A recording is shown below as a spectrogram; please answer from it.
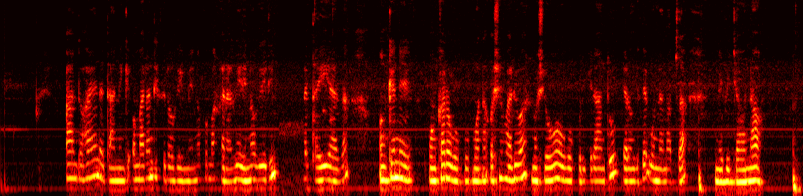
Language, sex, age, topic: Oshiwambo, female, 25-35, agriculture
